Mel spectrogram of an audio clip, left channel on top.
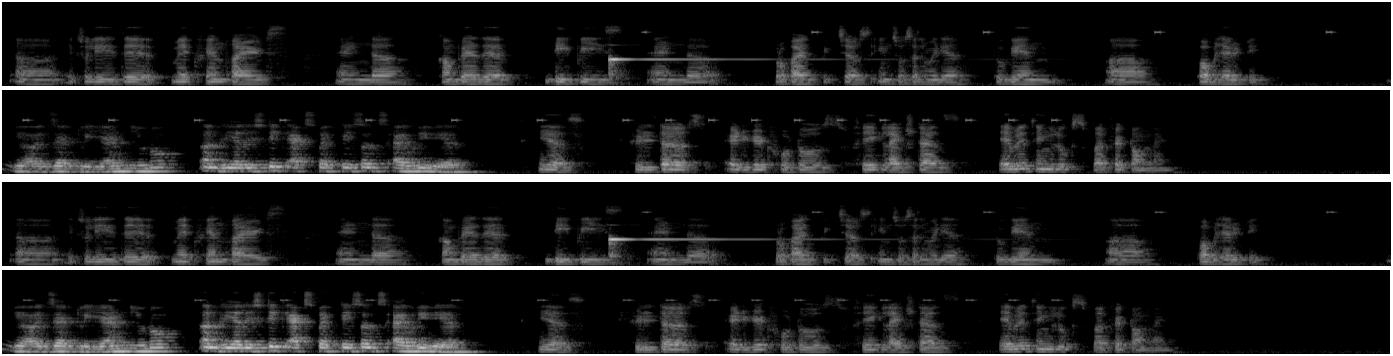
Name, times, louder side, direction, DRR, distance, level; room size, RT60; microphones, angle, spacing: voice 1, 0.1-2.8 3.3-4.0 4.4-5.1 5.4-7.2 7.7-9.7 9.9-10.6 11.0-11.5 11.9-12.6 19.2-19.7 20.2-23.5 23.9-25.6, left 2 dB, 15° left, 1.0 m, -37 dB
Piano, 6.1-9.0 17.1-17.3, right 1 dB, 35° left, 1.6 m, -33 dB
sound 1, 6.4-6.5 8.1-8.2 9.8-9.9 11.5-11.6 13.2-13.3 14.1-14.2 15.0-15.1 15.8-15.9 16.7-16.8 17.5-17.6 18.4-18.5 19.2-19.3 20.1-20.2 20.5-20.6 21.0-21.1 21.4-21.5 21.8-21.9 22.2-22.3 22.7-22.8 23.1-23.2 23.5-23.6 24.0-24.1 24.4-24.5, left 10 dB, 75° left, 0.7 m, -40 dB
voice 2, 13.9-18.6, right 4 dB, 55° right, 0.4 m, -26 dB
6.0 x 2.3 x 3.3 m
head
